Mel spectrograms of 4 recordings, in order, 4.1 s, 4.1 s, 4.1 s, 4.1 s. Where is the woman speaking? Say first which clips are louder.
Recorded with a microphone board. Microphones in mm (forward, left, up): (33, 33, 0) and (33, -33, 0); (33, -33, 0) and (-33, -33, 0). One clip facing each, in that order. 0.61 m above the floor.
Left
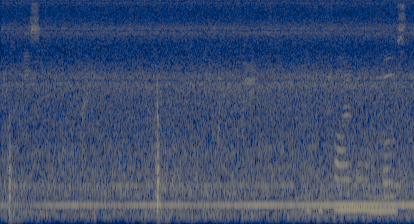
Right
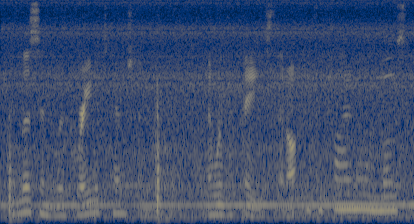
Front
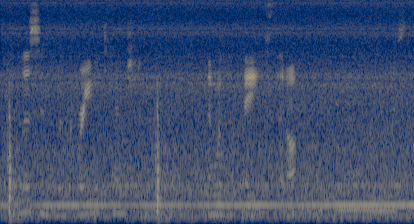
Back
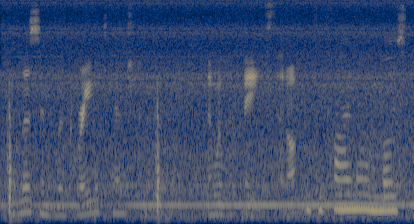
Left 2 dB, back 5 dB; 175° left.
